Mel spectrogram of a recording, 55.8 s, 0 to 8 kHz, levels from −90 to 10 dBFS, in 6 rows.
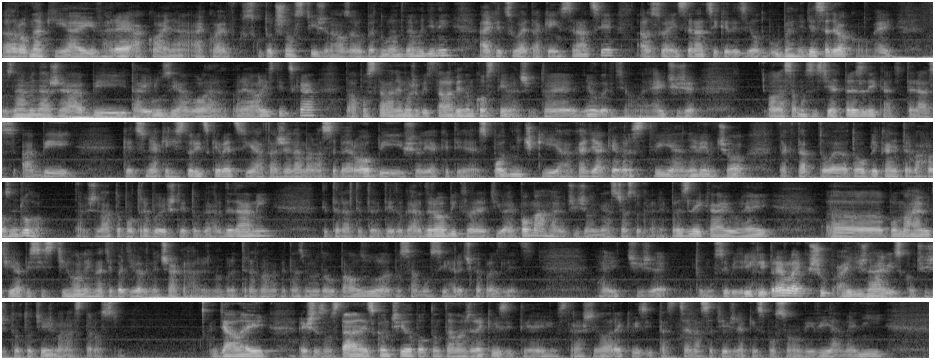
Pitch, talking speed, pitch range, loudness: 95 Hz, 185 wpm, 90-105 Hz, -24 LUFS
